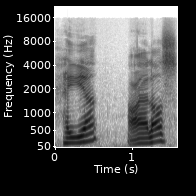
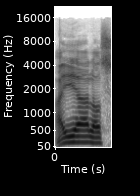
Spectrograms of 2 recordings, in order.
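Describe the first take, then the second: First: The first word starts with an h sound. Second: The first word starts with a vowel, no h. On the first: The speaker calls it right. "এখানে কিন্তু হাইয়া হবে" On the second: The speaker calls it wrong. "অনেক কি বলে আইয়া আলাস সলা এভাবে টান দেয়"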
